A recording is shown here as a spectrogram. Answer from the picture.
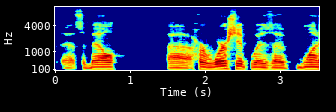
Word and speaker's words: Cybele: So Sardis was devoted to the mother goddess of, I pronounce it Sybil. I don't know. It's Cybele.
